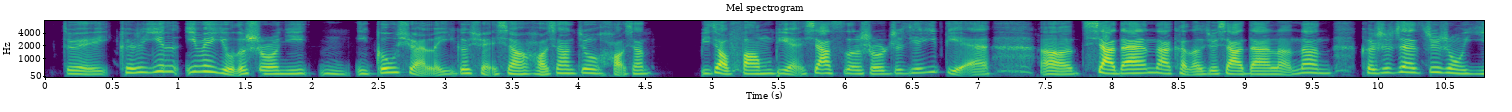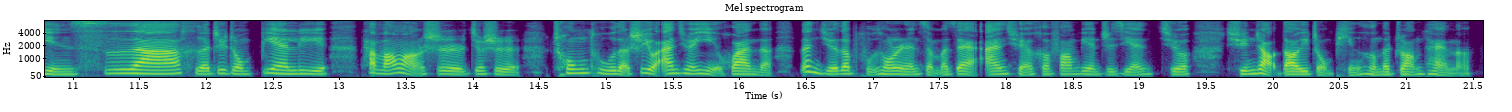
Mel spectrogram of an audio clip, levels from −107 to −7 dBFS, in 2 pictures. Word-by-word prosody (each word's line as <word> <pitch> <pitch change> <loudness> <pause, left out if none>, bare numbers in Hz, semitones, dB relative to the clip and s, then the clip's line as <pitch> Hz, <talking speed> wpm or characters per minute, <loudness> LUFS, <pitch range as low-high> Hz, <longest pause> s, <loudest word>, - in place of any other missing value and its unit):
对， 165 -3 -2
可 240 - 0
是 250 +2 0
因 300 +3 -1
因 290 +2 -2
为 300 -1 +3
有 225 - +1
的 - - +2
时 185 - +3
候 180 0 +3
你 190 +2 -4
你 185 -4 -8
你 185 - -5
勾 235 +6 +3
选 255 - 0
了 - - -3
一 165 - -7
个 205 - +1
选 205 - -4
项， 170 0 +2
好 175 -5 0
像 210 +6 0
就 215 0 +1
好 200 - -1
像 190 +1 -3 0.3
比 200 - -7
较 - - +6
方 185 +2 +2
便， 195 -4 -2
下 210 +2 +4
次 200 0 -4
的 190 - -1
时 180 - -1
候 175 - +1
直 200 +2 -6
接 225 +2 -4
一 275 +4 -7
点， 425 - -2 0.3
呃， 160 -2 +4
下 200 - +8
单， 210 +3 +6
那 200 -4 +4
可 - - -1
能 150 +2 -2
就 175 +2 -3
下 175 -2 +5
单 165 0 +2
了。 160 - -1
那 235 +4 +2 0.3
可 215 - 0
是 235 +3 -2
在 255 0 +3
这 260 +3 -2
种 225 -5 0
隐 175 -6 -4
私 205 +5 +1
啊 190 0 +7
和 165 -7 -4
这 200 +5 -4
种 170 -4 -4
便 205 -4 +1
利， 180 -3 -3 0.2
它 - - 0
往 185 +4 +1
往 225 - +1
是 170 -3 -3
就 170 - -6
是 155 -6 -3 0.2
冲 215 +1 -2
突 205 -6 -4
的、 180 - 0
是 - - -2
有 205 - +2
安 195 - +3
全 195 -3 -2
隐 - - -4
患 160 -2 +1
的。 130 - -6 0.2
那 290 - +2
你 250 - -3
觉 165 -4 -1
得 185 - +2
普 185 - -9
通 165 -2 0
人 150 -2 -3
怎 - - -4
么 140 - -6
在 160 +1 0
安 160 +2 +1
全 180 -4 -5
和 150 - -7
方 160 +1 -3
便 160 -2 -6
之 145 -2 -9
间 145 +2 -8
就 145 -1 -5 0.3
寻 175 0 -3
找 205 +1 +5
到 155 0 +4
一 155 - -2
种 - - -5
平 - - -9
衡 160 -5 -5
的 145 - -2
状 150 +3 -2
态 170 -1 -4
呢？ - - -10
185 Hz, 295 characters per minute, -24 LUFS, 165-210 Hz, 0.3 s, 下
